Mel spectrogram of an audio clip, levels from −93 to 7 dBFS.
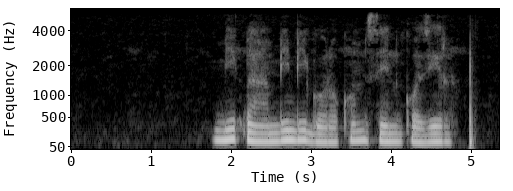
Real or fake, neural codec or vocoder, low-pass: real; none; 5.4 kHz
